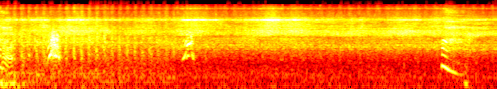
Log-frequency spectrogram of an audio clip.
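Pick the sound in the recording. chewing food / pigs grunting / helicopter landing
helicopter landing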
